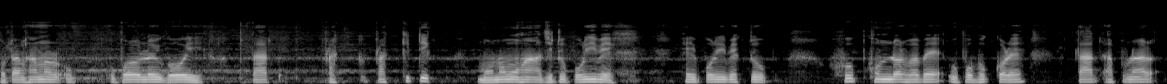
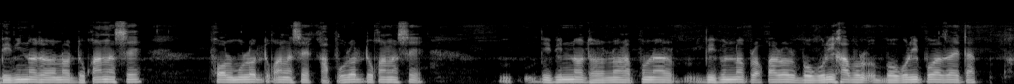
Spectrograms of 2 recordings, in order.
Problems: none marked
